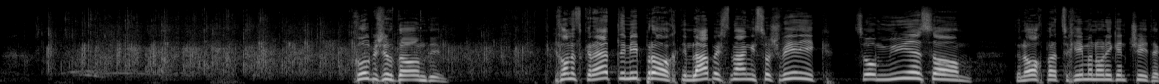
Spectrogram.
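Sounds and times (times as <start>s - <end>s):
audience applause: 0.0s - 5.7s
speech: 3.5s - 4.6s, 5.6s - 11.5s.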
